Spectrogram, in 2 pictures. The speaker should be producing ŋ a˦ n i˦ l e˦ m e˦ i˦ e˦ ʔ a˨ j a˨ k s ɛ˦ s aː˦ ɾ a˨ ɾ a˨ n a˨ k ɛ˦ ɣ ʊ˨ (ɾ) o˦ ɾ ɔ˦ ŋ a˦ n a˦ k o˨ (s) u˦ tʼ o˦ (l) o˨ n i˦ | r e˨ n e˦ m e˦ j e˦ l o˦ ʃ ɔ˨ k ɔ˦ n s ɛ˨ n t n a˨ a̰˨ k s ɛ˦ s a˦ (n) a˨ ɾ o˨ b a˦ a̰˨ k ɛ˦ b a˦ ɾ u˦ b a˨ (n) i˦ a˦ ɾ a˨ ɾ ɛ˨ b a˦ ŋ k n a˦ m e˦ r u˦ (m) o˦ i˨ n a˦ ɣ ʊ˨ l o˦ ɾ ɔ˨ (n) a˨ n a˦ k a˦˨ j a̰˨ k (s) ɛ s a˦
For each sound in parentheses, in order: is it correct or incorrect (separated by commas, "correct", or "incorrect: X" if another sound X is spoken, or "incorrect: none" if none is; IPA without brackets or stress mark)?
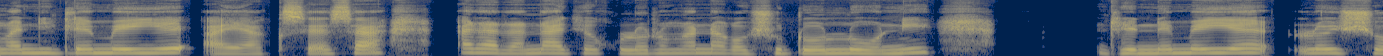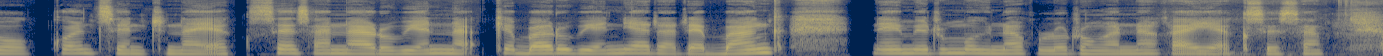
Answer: incorrect: l, incorrect: ʃ, correct, correct, correct, correct, incorrect: ŋ, correct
